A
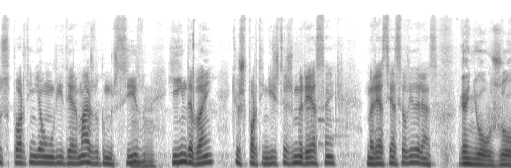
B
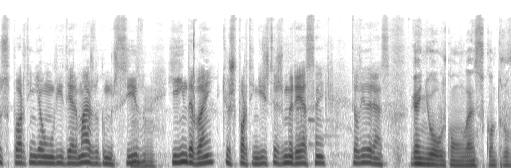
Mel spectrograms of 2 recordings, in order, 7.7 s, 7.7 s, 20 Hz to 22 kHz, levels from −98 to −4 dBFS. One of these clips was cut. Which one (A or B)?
B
